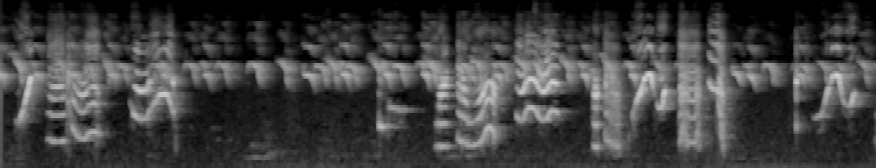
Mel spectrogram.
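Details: Parrot speaking devotional phrases like radhe radhe and jai shree ram, plus mummy papa, in a small room. A dense run of nasal, speech-like syllables is mixed with sharp chirps and squeaks, with little silence between.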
